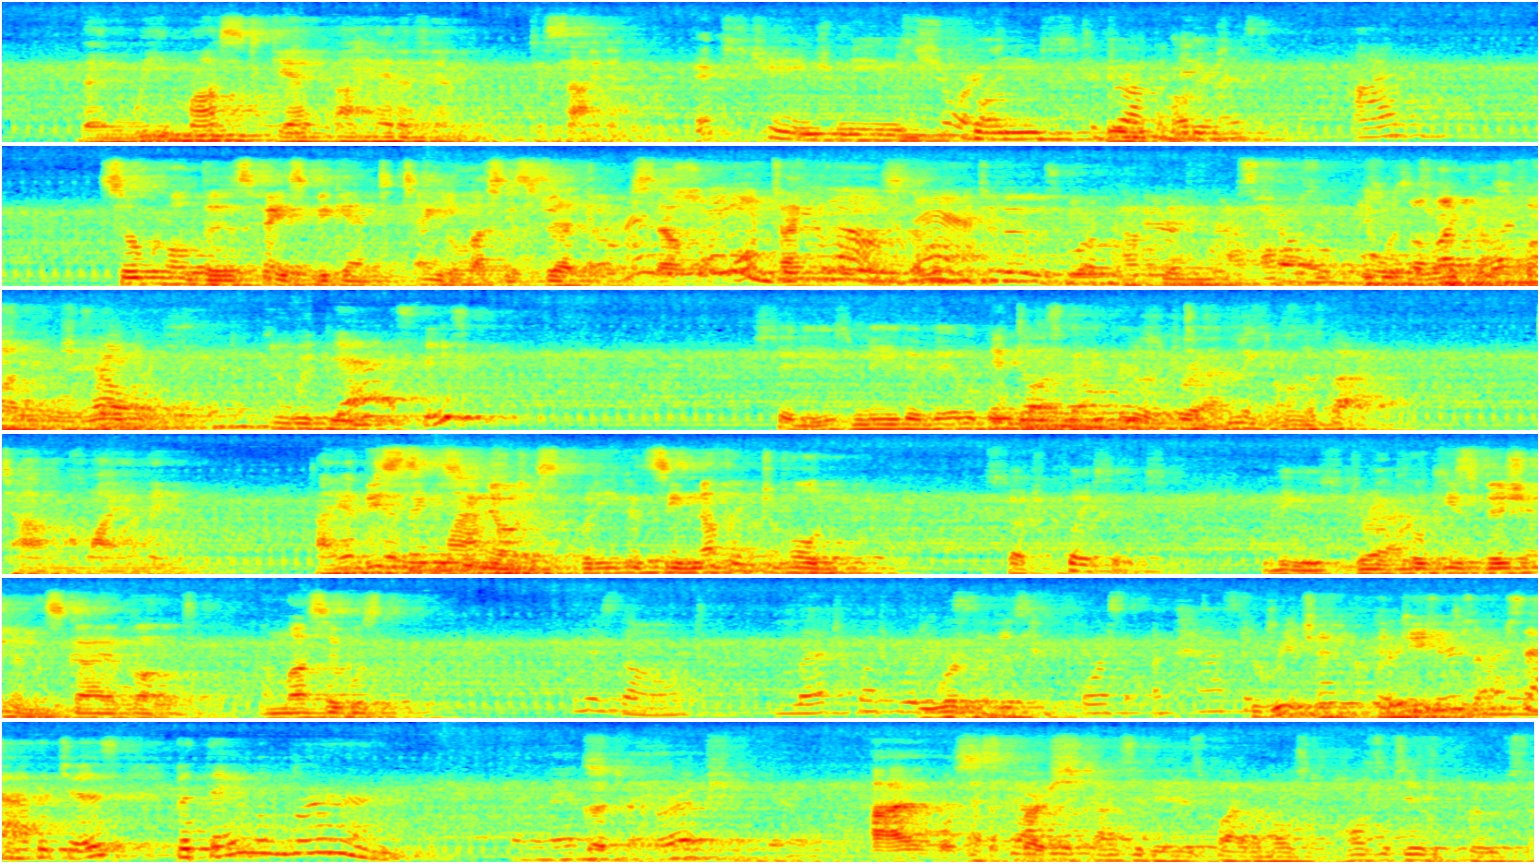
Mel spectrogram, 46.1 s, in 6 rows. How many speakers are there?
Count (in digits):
10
